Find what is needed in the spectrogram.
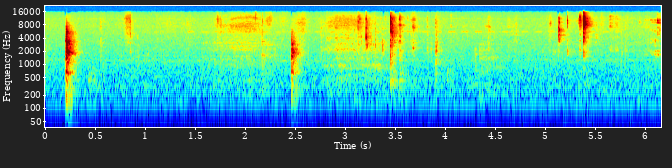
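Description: Sharp clicks and light taps from hands fitting a small FPV video transmitter into a quadcopter frame. Two louder clicks, one just after the start and one about two and a half seconds in, with fainter ticks after.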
